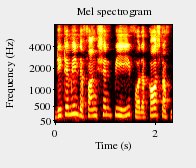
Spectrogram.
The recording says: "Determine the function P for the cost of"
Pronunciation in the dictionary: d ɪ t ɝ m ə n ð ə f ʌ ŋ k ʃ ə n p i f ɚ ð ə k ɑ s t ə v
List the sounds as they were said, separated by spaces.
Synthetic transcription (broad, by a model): d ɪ t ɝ m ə n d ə f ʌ ŋ k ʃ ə n p i f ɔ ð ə k ɑ s t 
